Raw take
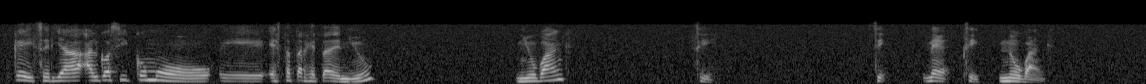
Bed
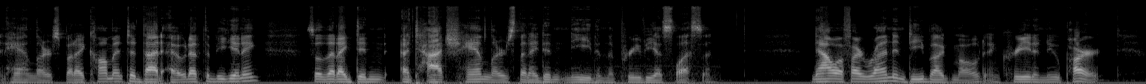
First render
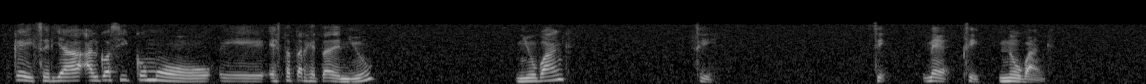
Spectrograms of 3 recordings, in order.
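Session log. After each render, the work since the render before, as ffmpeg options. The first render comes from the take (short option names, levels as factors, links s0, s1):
-af "afftdn=nr=6:nf=-49"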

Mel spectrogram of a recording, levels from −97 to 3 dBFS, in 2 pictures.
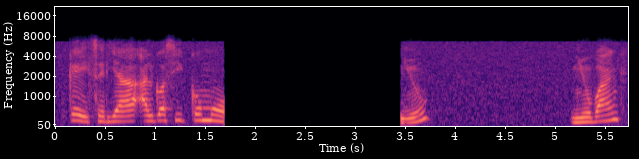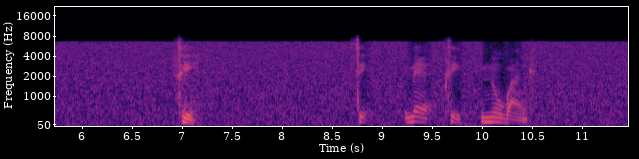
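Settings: -filter_complex "[0:a]asettb=1/sr,asplit=3[s0][s1][s2];[s0]atrim=end=8.764[s3];[s1]atrim=start=8.76:end=10.41,asetpts=PTS-STARTPTS,afade=t=in:d=0.004:c=qsin,afade=t=out:st=1.646:d=0.004:c=qsin,acompressor=threshold=0.0112:ratio=4:attack=3.2:release=140:knee=1:detection=peak[s4];[s2]atrim=start=10.406[s5];[s3][s4]acrossfade=d=0.004:c1=hsin:c2=qsin[s6];[s6][s5]acrossfade=d=0.004:c1=qsin:c2=hsin,asplit=3[s7][s8][s9];[s7]atrim=end=1.69,asetpts=PTS-STARTPTS,afade=t=out:st=1.686:d=0.004:c=hsin[s10];[s8]atrim=start=1.69:end=3.46,asetpts=PTS-STARTPTS,volume=0[s11];[s9]atrim=start=3.46,asetpts=PTS-STARTPTS,afade=t=in:d=0.004:c=hsin[s12];[s10][s11][s12]concat=n=3:v=0:a=1"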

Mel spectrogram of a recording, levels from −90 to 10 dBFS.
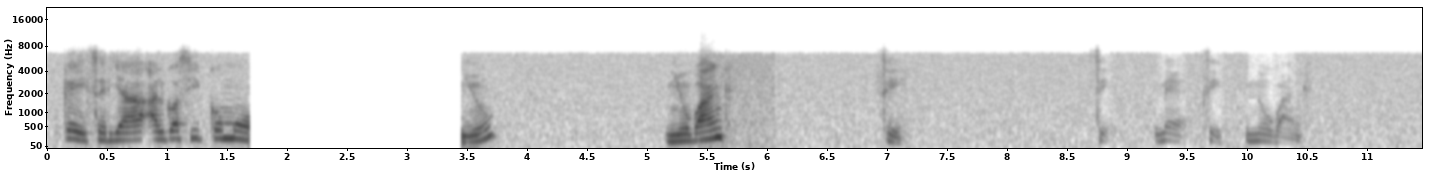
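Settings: -filter_complex "[0:a]asettb=1/sr,asplit=3[s0][s1][s2];[s0]atrim=end=5.444[s3];[s1]atrim=start=5.44:end=6.07,asetpts=PTS-STARTPTS,afade=t=in:d=0.004:c=qsin,afade=t=out:st=0.626:d=0.004:c=qsin,acontrast=82[s4];[s2]atrim=start=6.066[s5];[s3][s4]acrossfade=d=0.004:c1=hsin:c2=qsin[s6];[s6][s5]acrossfade=d=0.004:c1=qsin:c2=hsin"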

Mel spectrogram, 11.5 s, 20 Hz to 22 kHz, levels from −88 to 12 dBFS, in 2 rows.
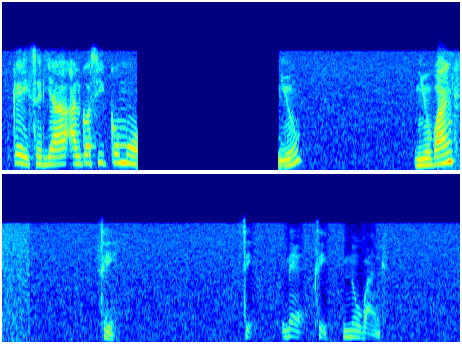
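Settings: -af "lowpass=5800,highshelf=f=4100:g=7.5"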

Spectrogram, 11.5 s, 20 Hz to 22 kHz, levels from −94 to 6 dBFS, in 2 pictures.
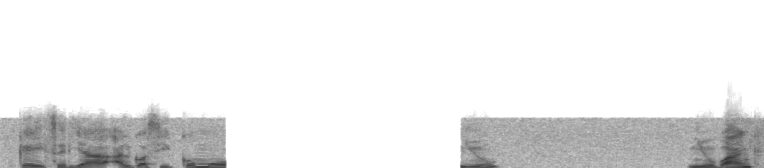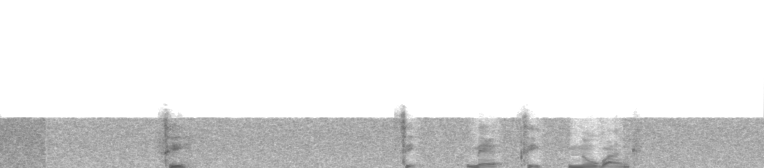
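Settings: -af anull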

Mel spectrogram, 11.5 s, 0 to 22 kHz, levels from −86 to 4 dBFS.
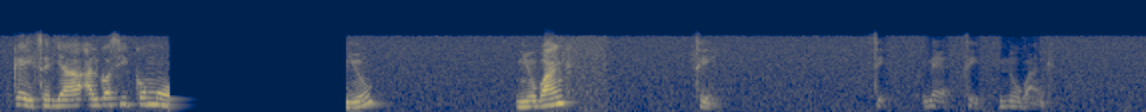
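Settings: -af "bandreject=f=50:t=h:w=6,bandreject=f=100:t=h:w=6,bandreject=f=150:t=h:w=6,bandreject=f=200:t=h:w=6,bandreject=f=250:t=h:w=6,bandreject=f=300:t=h:w=6,bandreject=f=350:t=h:w=6,bandreject=f=400:t=h:w=6"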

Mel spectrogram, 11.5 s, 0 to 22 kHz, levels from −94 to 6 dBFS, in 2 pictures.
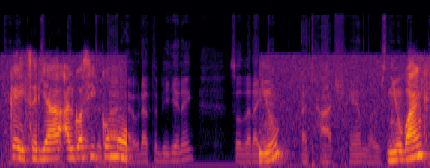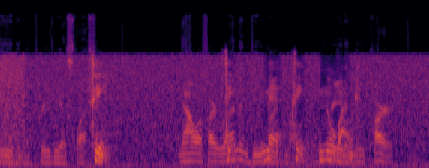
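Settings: -filter_complex "[1:a]volume=0.2[s0];[0:a][s0]amix=inputs=2:normalize=0"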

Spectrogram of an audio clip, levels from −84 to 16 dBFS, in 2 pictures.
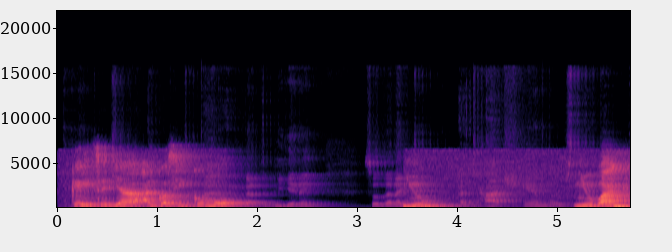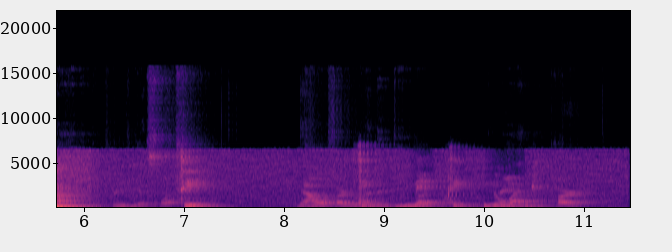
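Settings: -filter_complex "[0:a]asplit=2[s0][s1];[s1]adelay=38,volume=0.447[s2];[s0][s2]amix=inputs=2:normalize=0,aecho=1:1:76|152|228|304|380|456|532:0.447|0.259|0.15|0.0872|0.0505|0.0293|0.017"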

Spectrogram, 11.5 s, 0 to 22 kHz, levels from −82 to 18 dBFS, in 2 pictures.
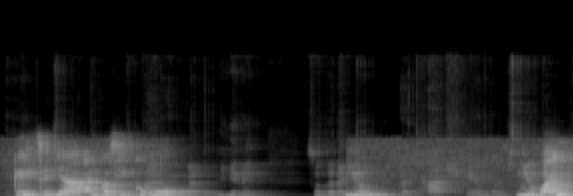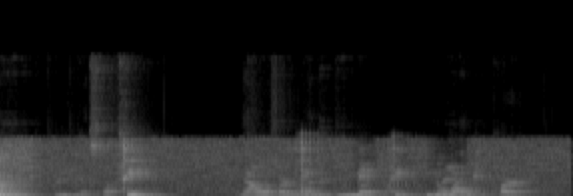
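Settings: -af "volume=1.5,alimiter=limit=0.708:level=0:latency=1"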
